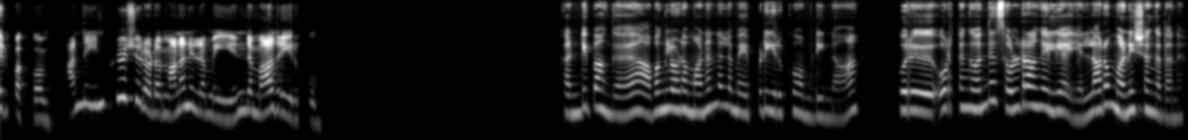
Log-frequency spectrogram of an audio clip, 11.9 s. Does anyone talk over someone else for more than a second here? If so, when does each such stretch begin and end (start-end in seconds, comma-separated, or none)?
none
